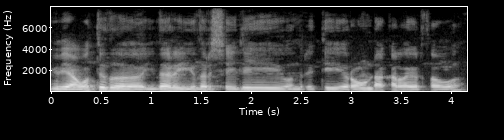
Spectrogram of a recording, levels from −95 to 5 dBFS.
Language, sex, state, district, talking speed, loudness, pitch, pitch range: Kannada, male, Karnataka, Bijapur, 145 wpm, -16 LUFS, 115 Hz, 110-120 Hz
